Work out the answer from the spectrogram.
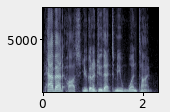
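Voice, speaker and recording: A man's voice: medium pitch, very animated, fast talker, no echo. A middle-aged man with a Midwest and New York American accent, chatting casually as a podcast co-host, restarting phrases often. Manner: chatty, laughing, frequent restarts. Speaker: audio engineer co-host.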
